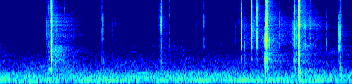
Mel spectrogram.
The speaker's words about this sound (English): carefully, carefully remove the battery wrap. So you literally just wanna, you know, make a cut in the wrap and tear it off.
